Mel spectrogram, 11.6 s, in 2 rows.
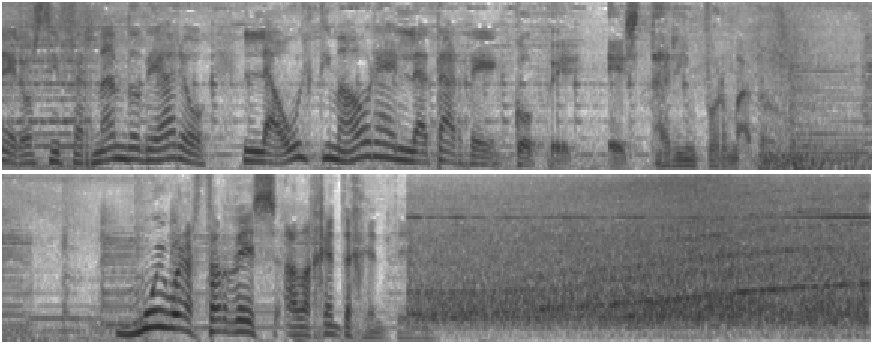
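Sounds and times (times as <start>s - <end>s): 
speech: 0.0s - 5.5s, 6.6s - 8.8s
Boeing 737 MAX 8 jet taking off: 8.6s - 11.5s.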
